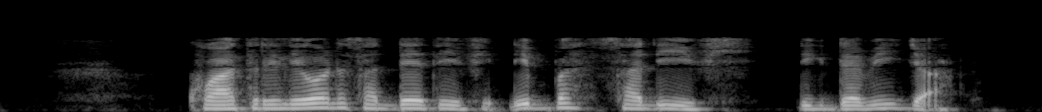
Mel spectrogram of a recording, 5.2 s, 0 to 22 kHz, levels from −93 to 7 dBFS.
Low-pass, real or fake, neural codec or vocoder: 5.4 kHz; real; none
